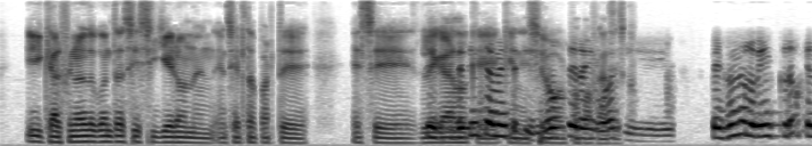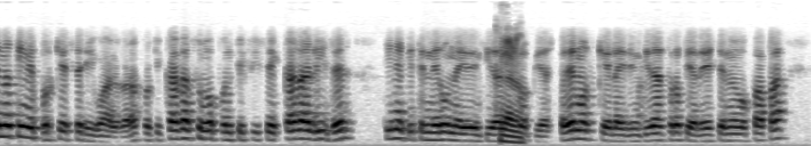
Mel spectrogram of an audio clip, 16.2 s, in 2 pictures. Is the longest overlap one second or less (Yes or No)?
No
